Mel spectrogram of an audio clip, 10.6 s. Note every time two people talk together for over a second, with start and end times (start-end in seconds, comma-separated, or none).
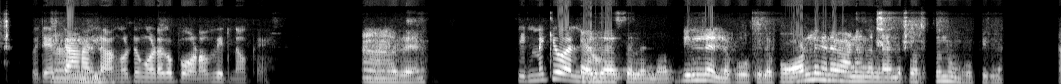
none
